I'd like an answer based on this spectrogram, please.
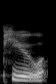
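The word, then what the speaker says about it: Pugh: know how I remember um what's her face Pew um Florence PE the only reason I know how to pronounce her name now is because she does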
